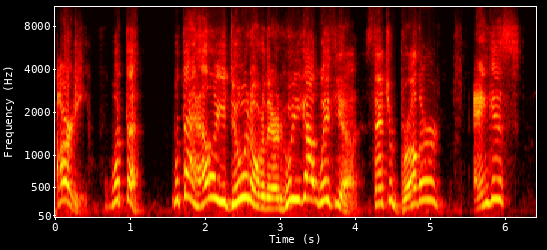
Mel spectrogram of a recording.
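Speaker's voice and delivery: shrill, very high call-out yell. Calling out to Artie over there in character: Ox yelling. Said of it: "Ox will yell out".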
